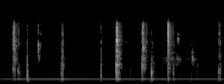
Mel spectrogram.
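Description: A deck of oracle cards being handled and shuffled: irregular sharp clicks and taps, about ten in two seconds, over a steady low hum.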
